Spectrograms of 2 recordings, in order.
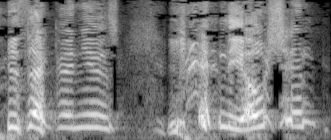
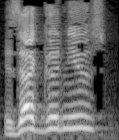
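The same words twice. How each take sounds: First: Asked through a real laugh. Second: Said in the usual way. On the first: Real, not acted. Preacher laughs at the verse with the congregation, laughing. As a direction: laugh as you ask it.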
